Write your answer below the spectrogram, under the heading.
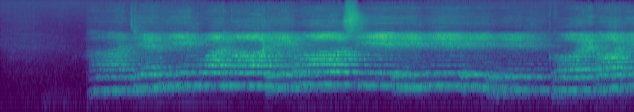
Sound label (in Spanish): pange lingua gregoriano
